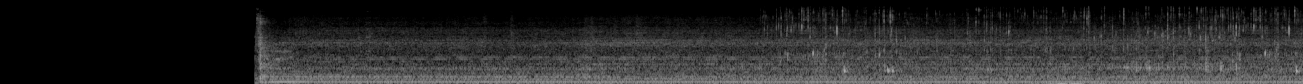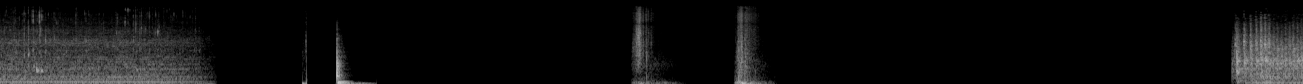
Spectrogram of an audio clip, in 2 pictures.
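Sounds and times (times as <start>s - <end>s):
electric pump motor humming: 7.2s - 15.2s
water splashing and trickling: 7.6s - 15.2s.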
